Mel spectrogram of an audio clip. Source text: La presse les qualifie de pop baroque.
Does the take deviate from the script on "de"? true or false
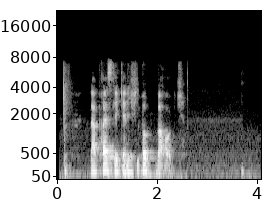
true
